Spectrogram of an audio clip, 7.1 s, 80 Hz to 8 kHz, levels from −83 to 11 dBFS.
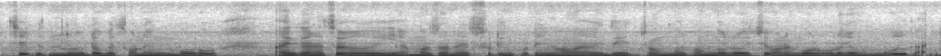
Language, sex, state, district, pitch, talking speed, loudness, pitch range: Bengali, male, West Bengal, Jhargram, 130 Hz, 205 wpm, -17 LUFS, 125-135 Hz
